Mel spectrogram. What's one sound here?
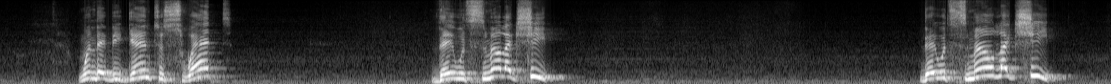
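A middle-aged man speaks with animation into a microphone, in short bursts.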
